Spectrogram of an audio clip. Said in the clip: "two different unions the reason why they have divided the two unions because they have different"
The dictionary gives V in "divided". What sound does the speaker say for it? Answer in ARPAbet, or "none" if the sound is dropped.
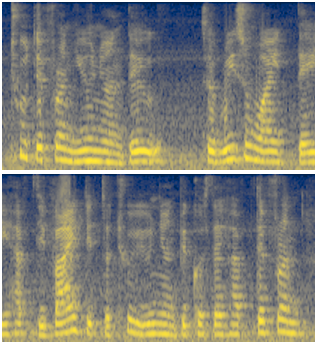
V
